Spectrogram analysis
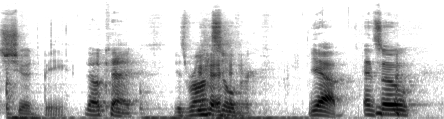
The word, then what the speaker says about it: Silver: What, am I mispronouncing his name? You're calling him Silva? Is that no? What have Silver. it's just Silver?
